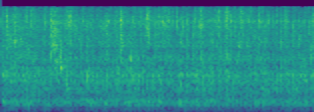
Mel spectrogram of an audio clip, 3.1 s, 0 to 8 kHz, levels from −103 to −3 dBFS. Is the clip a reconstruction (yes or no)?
no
